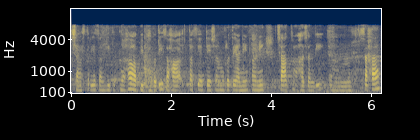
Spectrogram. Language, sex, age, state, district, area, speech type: Sanskrit, female, 18-30, Kerala, Kannur, urban, spontaneous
